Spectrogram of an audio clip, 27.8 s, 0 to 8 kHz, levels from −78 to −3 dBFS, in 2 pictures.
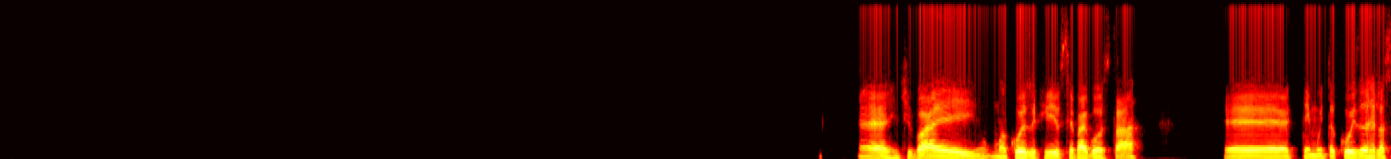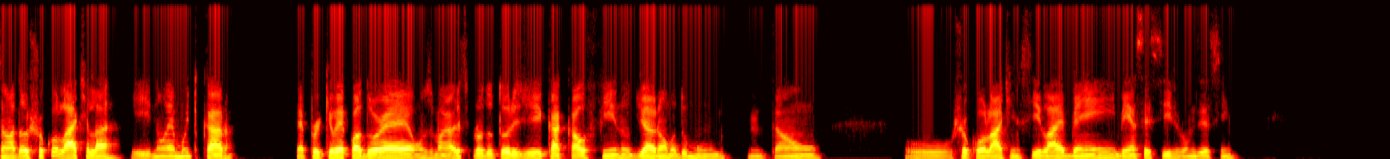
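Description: Right through the speech there's a faint 100 Hz buzz under the signal: the resampler restarted on every block, so each 10 ms block edge ticks, fitting a 44.1-to-16 kHz conversion.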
